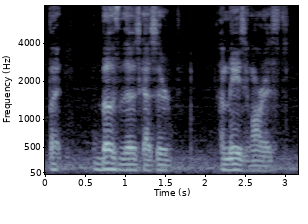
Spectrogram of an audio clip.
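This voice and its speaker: A man's voice: deep voice, steady tone, normal speed, background noise. A man who is a cartoonist, talking casually in an interview, rambling and correcting himself, laughing easily. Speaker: cartoonist guest.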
